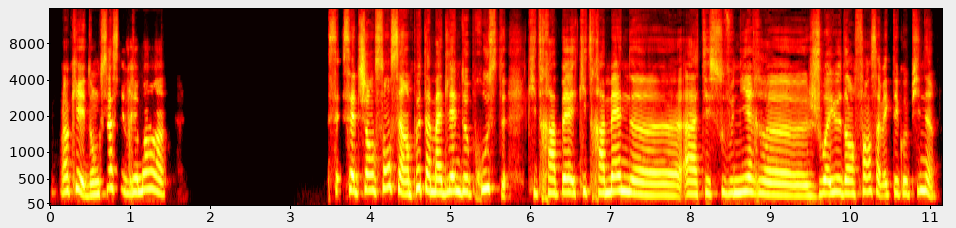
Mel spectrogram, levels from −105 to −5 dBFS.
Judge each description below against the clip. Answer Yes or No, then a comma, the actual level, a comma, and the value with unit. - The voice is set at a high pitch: Yes, high, 245 Hz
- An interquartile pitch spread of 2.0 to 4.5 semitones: Yes, average, 3.5 semitones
